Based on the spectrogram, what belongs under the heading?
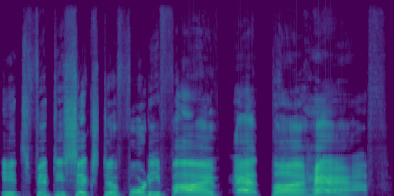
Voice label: Sports Human Voice Male Basketball Announcer; It's Fifty Six To Forty Five At The Half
